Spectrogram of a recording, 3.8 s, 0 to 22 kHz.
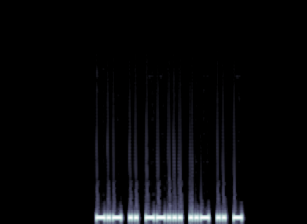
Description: Morse code, heard as a keyed tone, about 36 wpm, 700 Hz. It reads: KI7UIT
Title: USA Call Signs - 6 Characters - 3x Character Spacing - 35wpm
